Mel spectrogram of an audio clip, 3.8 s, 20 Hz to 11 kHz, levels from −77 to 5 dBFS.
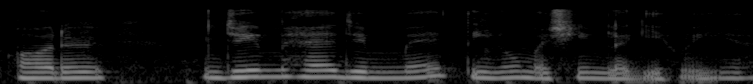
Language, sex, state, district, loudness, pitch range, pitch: Hindi, female, Bihar, Gaya, -40 LUFS, 185-215 Hz, 195 Hz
